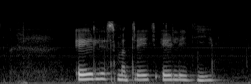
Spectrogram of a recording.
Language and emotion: Russian, neutral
